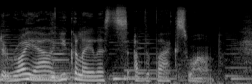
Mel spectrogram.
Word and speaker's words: Royale: the Black Swamp and it's very important that there's an e a silent E on Grand and a silent E on Royale and a heavy metal a heavy metal o on the o of UK list that's Sher and Jason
